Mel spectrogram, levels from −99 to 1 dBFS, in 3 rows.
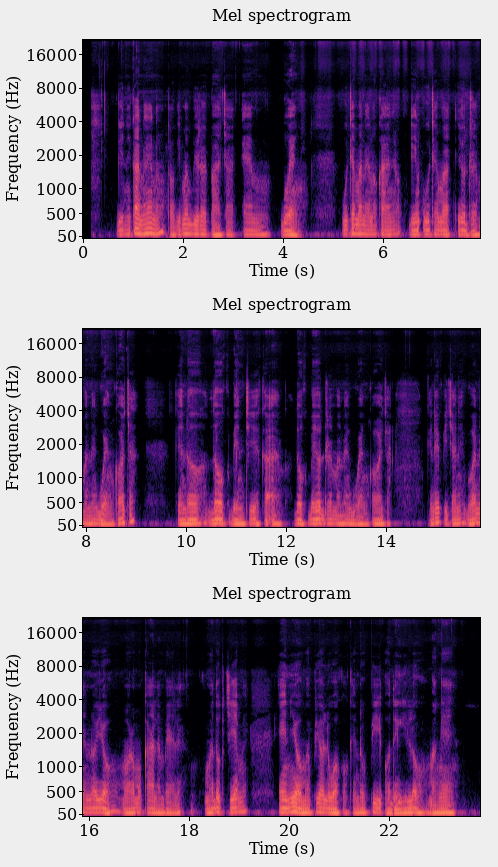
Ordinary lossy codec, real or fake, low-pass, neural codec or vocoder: none; real; none; none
